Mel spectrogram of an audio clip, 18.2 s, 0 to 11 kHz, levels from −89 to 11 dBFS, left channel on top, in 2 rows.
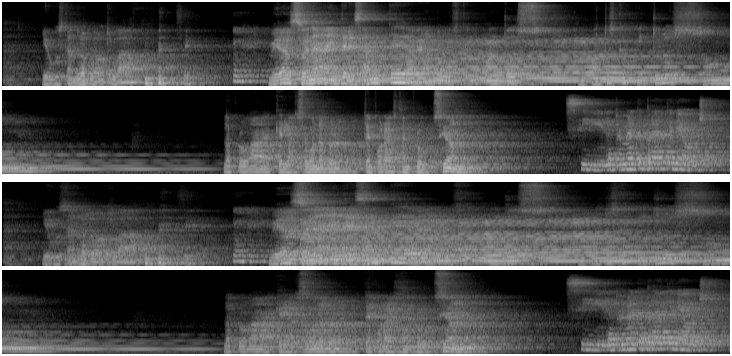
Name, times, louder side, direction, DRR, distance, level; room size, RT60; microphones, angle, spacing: voice 1, 0.5-2.4 3.3-9.5 11.9-15.0, left 3 dB, 85° left, 0 dB, 0.5 m, -28 dB
Electric guitar, 3.7-11.7, left 1 dB, 50° right, 0.9 m, -31 dB
voice 2, 16.1-17.9, left 1 dB, 40° left, -5 dB, 1.2 m, -30 dB
7.1 x 3.2 x 5.9 m, 2.8 s
head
